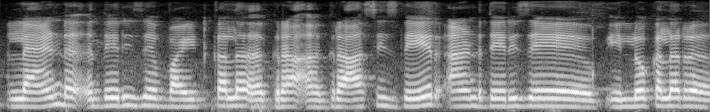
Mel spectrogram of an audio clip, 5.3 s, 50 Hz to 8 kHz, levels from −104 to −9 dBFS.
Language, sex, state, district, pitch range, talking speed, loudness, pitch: English, female, Chandigarh, Chandigarh, 195-215 Hz, 235 wpm, -16 LUFS, 205 Hz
